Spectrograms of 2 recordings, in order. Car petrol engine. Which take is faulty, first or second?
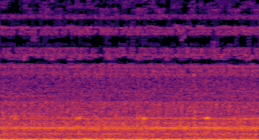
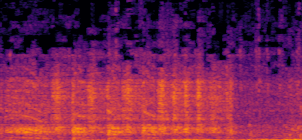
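first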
